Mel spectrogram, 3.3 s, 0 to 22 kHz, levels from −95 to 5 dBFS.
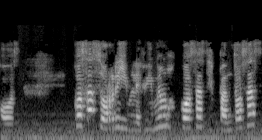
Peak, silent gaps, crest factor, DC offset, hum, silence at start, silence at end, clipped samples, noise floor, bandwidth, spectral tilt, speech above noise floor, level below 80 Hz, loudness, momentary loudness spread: -4 dBFS; none; 20 dB; under 0.1%; none; 0 s; 0 s; under 0.1%; -47 dBFS; 8 kHz; -1 dB/octave; 24 dB; -50 dBFS; -23 LUFS; 11 LU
